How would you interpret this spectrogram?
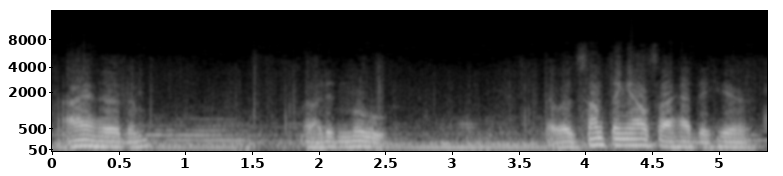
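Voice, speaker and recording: An actor playing a tough wartime undercover agent, narrating in clipped, hard-boiled lines in an old radio drama. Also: male voice, sits low, normal speed, over music, natural voice. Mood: grim. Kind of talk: 1950s radio drama acting. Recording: dull noisy old radio recording.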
